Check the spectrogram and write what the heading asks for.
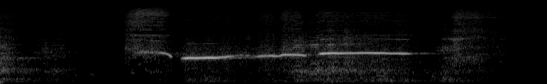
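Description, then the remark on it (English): Someone whistles a short tune, the pitch climbing in small, gradual steps over a few seconds. The breathy whistling is backed by a soft, airy hiss. “So God showed up and now he's whistling.”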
